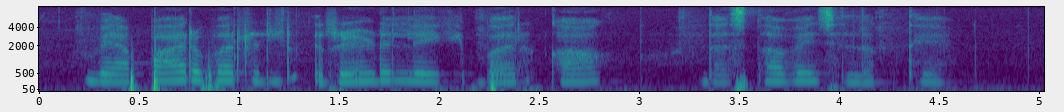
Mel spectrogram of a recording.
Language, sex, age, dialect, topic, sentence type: Chhattisgarhi, female, 60-100, Western/Budati/Khatahi, banking, question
